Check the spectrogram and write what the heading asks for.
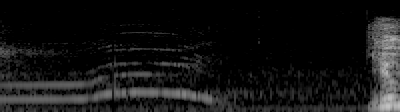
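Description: A faint, short high-pitched call that rises and falls once, like a meow, over a steady low electrical hum.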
